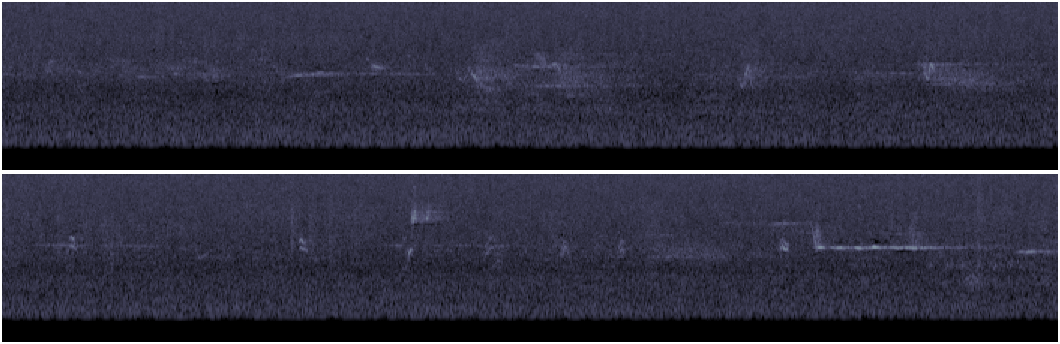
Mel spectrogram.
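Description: Small forest birds chirping and calling, scattered short chirps and whistles over a steady background hiss, with a louder run of calls and a held whistle near the end.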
